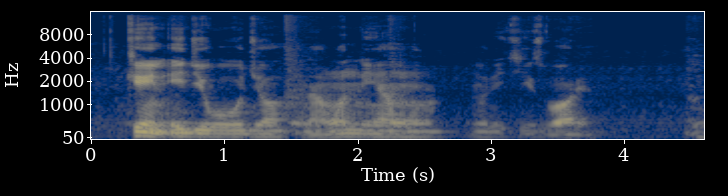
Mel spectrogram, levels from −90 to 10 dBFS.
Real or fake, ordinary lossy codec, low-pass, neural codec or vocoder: real; none; 14.4 kHz; none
